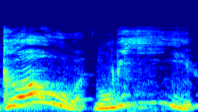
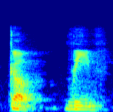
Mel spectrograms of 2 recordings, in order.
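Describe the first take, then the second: First: High, loud, exasperated command; mock yelled order. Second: Crisp, controlled order at normal pitch; precise command. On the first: Sub sending fighting girls away, high exasperated yell. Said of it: "I did that voice". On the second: Retold or imitated. Sub correcting how they told students to go, precise command. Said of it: "I was much more expl-, uh, precise".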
